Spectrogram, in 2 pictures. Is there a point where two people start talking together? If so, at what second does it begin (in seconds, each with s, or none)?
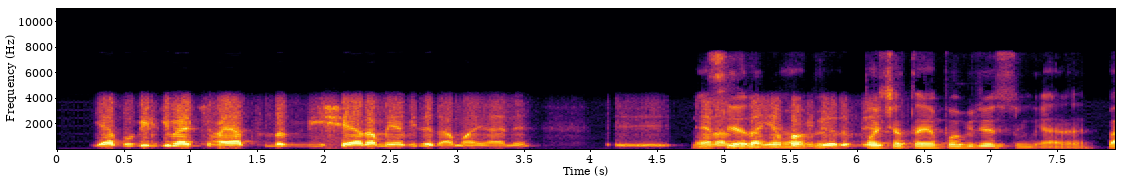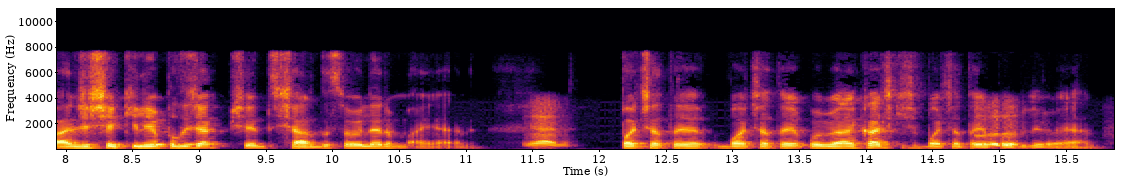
4.8 s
